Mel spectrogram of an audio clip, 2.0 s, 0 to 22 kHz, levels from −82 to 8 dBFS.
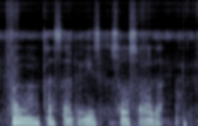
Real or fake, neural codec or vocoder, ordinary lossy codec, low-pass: fake; codec, 44.1 kHz, 2.6 kbps, SNAC; none; none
